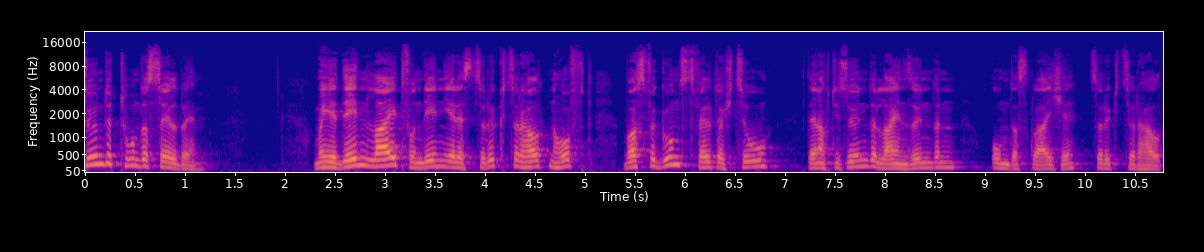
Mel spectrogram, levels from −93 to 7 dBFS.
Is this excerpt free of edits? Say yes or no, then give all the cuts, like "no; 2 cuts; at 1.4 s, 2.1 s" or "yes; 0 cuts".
yes; 0 cuts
